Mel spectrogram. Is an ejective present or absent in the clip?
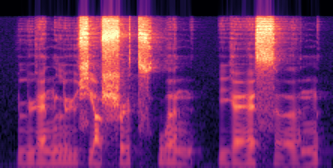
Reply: absent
